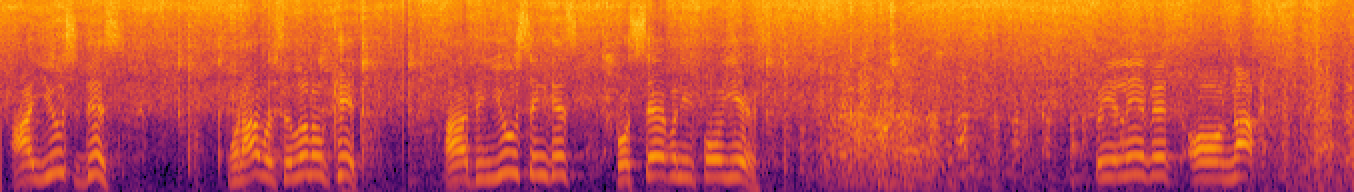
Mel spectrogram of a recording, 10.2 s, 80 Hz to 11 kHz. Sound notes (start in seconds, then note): 6.0 audience laughing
